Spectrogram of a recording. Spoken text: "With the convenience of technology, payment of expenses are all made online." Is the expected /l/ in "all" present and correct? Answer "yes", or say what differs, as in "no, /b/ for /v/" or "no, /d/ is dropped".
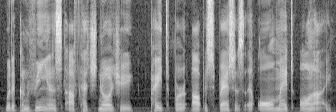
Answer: yes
